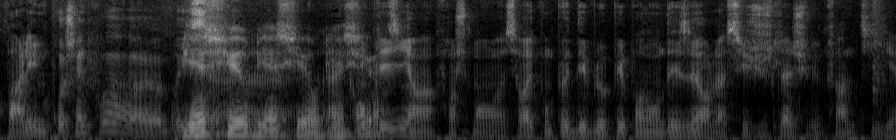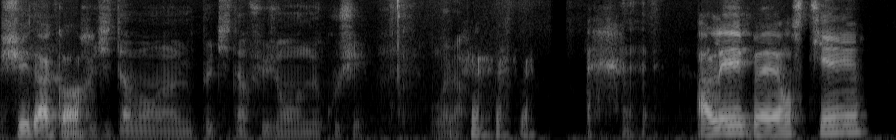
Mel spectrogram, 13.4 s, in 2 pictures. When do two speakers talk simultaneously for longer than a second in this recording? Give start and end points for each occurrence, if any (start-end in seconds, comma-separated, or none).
1.3-2.9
